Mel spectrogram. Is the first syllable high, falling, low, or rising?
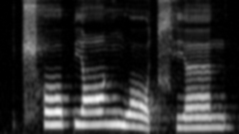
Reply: high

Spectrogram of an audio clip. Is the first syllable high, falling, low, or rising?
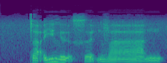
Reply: rising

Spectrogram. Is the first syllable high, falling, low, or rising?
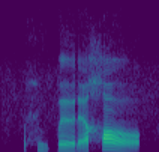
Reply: falling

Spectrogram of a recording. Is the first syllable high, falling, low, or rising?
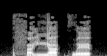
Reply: rising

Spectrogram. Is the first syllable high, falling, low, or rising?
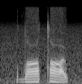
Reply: rising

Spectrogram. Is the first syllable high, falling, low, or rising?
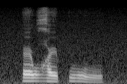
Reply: high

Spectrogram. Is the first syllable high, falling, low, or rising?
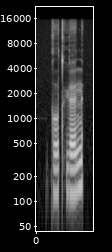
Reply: rising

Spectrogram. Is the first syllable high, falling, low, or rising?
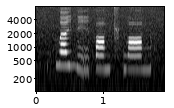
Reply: high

